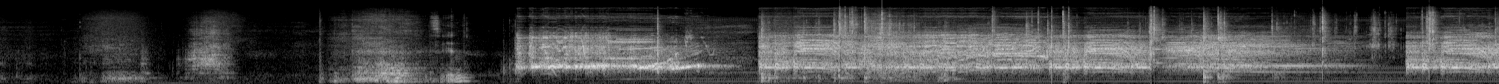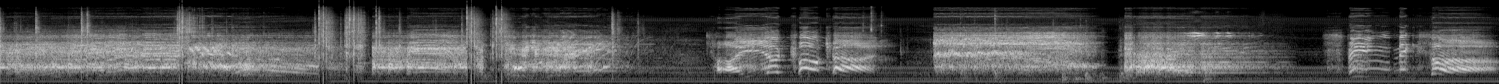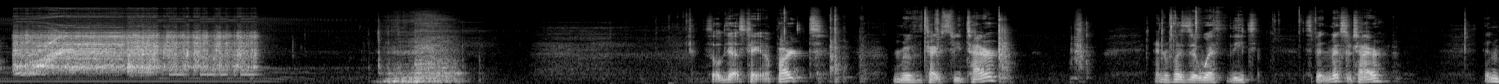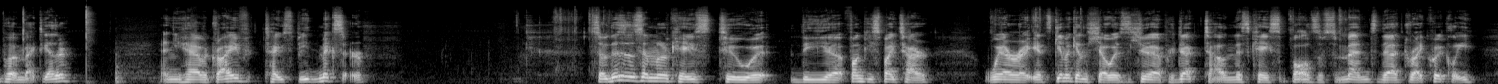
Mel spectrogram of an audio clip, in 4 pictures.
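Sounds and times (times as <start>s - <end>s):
toy belt electronic tunes: 5.2s - 33.0s
recorded voice calling out: 18.8s - 21.4s, 22.1s - 32.6s.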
